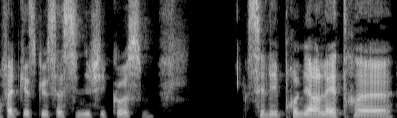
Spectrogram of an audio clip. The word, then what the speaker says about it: Cosme: et c'est vrai que la question du cosme, cosmé ou com même se revient très souvent et notre réponse à ça elle est ben personnaliser votre marque aussi, prononcez-le comme vous le voulez. Finalement, euh, nous, on prononce Cosme,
